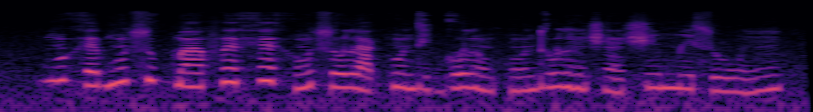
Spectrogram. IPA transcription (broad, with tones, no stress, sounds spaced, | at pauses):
b ũ˦ h ɛ˧ b ũ˦ s u˦ ɡ͡b ã˧ f ɛ̃˦ h ɛ̃˦˨ h ũ˨˦ s o˧ l a˨ k ũ˧ d i˨ ɡ o˧ l ũ˨ k ũ˨˦ d u˦ l ĩ˧ ʃ ɛ̃˨ ʃ i˧ m i˧ s u˨ w ĩ˨˦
